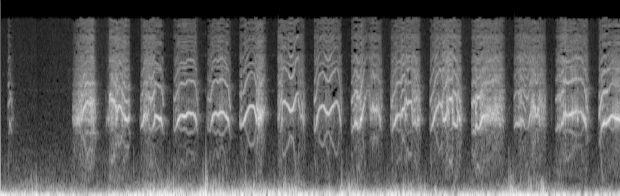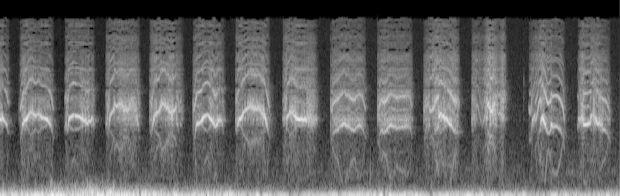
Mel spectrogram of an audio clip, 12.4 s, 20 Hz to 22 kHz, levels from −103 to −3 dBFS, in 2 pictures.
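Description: Crude rate conversion runs throughout. Samples were repeated without filtering, which fits a 44.1 kHz to 48 kHz change, leaving a gritty, inharmonic fizz roughly 25 dB down.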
